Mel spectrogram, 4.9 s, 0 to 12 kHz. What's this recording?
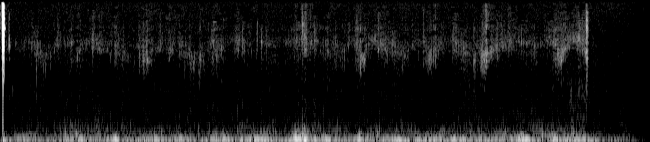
Two glass marbles being rubbed together. Fairly high background noise due to gain needed to capture such a soft sound. Gritty lower-pitched noisy sound is the result. Close miked with Rode NT-5s in X-Y configuration. Trimmed, DC removed, and normalized to -6 dB.
marble, noisy, rub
